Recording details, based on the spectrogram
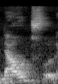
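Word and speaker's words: doubtful: After vowel, ভাওয়েলের পরে মানে যখন দিবেন তখন একটু মানে ভাওয়েলের পরে যদি বি এবং টি থাকে তাহলে বিটা সাইলেন্ট হয়ে যায়। ঠিক আছে? এটা ডাউটফুল।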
